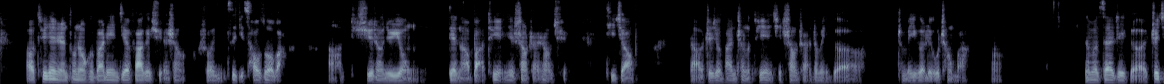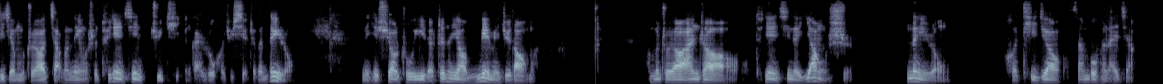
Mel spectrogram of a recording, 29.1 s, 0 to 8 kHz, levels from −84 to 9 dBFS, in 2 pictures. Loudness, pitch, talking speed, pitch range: -29 LUFS, 95 Hz, 270 characters per minute, 85-105 Hz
